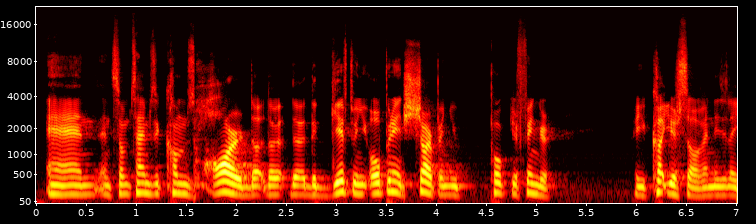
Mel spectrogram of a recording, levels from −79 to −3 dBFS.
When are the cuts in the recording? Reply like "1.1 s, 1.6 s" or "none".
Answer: 1.6 s, 3.7 s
